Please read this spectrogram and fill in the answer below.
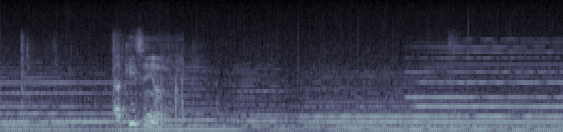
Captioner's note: Mario speaks Spanish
